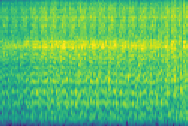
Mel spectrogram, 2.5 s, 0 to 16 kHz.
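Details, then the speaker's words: Massey Ferguson 1200 turbo diesel tractor after repairs, fuel pump bled and injectors cracked: catches quickly and settles into steady, even tick-over with no misfire; good oil flow through turbo, alternator not charging. "Let it tick over. That's got a good flow of oil through the turbo."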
